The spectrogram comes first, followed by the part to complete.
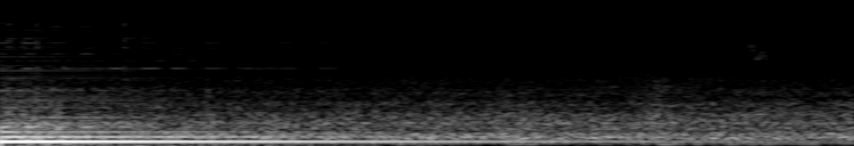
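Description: Background music's low held note, the tail of a guitar passage, fading out steadily over the faint hum of a car cabin.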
